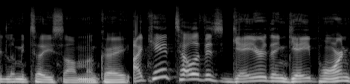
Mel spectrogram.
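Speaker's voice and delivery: ordinary talk, nothing marked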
